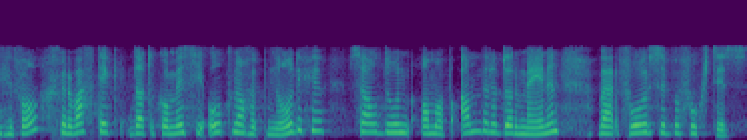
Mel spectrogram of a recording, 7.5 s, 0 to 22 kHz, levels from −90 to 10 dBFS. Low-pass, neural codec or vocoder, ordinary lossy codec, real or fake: 5.4 kHz; codec, 16 kHz, 1.1 kbps, Voila-Tokenizer; none; fake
